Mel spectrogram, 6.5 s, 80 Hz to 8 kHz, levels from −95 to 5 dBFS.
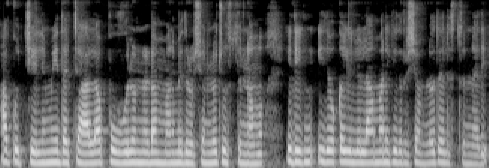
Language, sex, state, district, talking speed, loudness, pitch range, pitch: Telugu, female, Andhra Pradesh, Krishna, 155 wpm, -15 LUFS, 180-195 Hz, 185 Hz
